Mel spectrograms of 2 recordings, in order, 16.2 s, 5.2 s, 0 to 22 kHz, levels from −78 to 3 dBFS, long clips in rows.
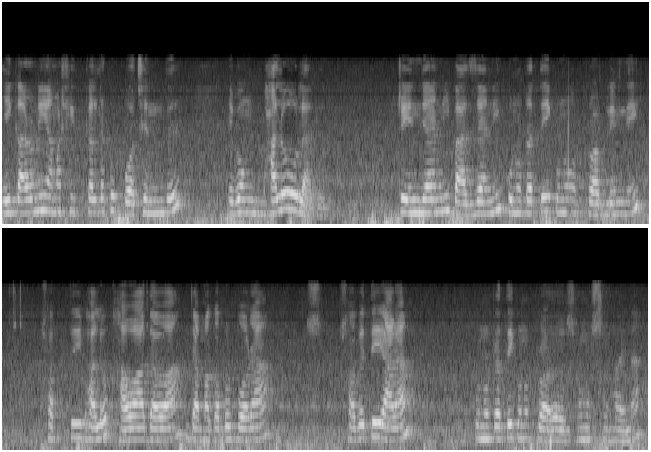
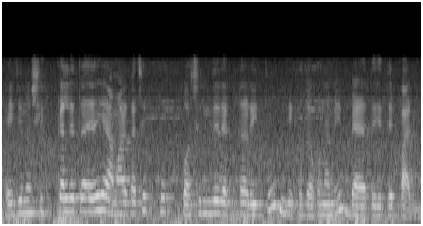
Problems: constant background noise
